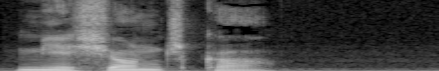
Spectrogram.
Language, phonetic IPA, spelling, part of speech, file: Polish, [mʲjɛ̇ˈɕɔ̃n͇t͡ʃka], miesiączka, noun, Pl-miesiączka.ogg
